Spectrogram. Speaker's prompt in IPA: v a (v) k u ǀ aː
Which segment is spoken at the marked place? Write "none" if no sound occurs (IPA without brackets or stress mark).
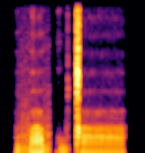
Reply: v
